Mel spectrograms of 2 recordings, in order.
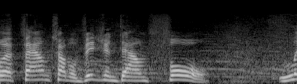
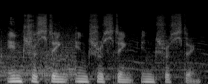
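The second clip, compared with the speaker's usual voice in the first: each one quieter, trailing off; fading repetition; 8 semitones lower, 8 dB quieter, faster than usual. Real, not acted. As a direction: let the word die away. Commentator muses, repeating word fading.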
